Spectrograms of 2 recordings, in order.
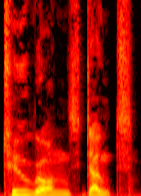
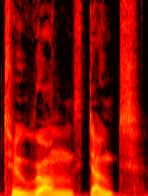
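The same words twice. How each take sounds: First: Slow, drawn-out prompt; slow reading. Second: Very slow, drawn-out prompt; very slow reading. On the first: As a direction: stretch each word out slowly. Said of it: "reads adage prompt". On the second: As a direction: draw it out even more slowly. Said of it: "rereads prompt". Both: Shown as a demonstration.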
